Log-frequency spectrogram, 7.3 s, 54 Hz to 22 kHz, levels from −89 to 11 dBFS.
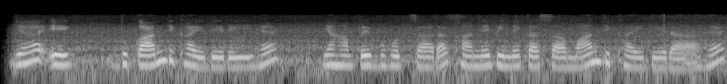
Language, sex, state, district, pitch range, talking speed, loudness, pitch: Hindi, female, Punjab, Pathankot, 195-235 Hz, 155 wpm, -18 LUFS, 210 Hz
